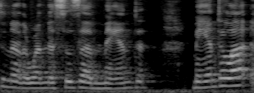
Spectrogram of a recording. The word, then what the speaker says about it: mandala: This is a mandala. Am I saying it right? Mandela? Mandala. Okay.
